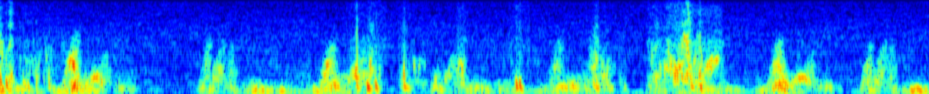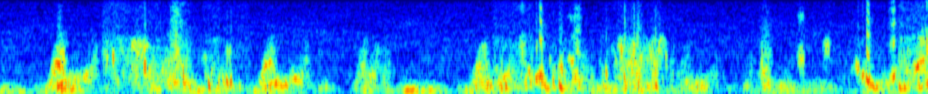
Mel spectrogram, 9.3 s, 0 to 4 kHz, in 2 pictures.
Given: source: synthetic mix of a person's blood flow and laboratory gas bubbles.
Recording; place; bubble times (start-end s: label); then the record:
Doppler ultrasound of blood flow; precordium
0.00-0.29 s: bubbles
1.74-1.93 s: bubbles
1.99-2.14 s: bubbles
2.28-2.34 s: bubbles
2.54-2.65 s: bubbles
2.94-3.14 s: bubbles
3.23-3.62 s: bubbles
5.15-5.88 s: bubbles
7.10-7.59 s: bubbles
7.63-8.02 s: bubbles
8.44-8.53 s: bubbles
8.62-8.68 s: bubbles
8.76-8.81 s: bubbles
8.89-9.29 s: bubbles
From the record:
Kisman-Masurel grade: 333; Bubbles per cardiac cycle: rolling drumbeat, 9 or more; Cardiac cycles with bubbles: 50 to 99%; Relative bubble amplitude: loud (0.450 to 0.775); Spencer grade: 3 (all of the cardiac periods contain showers or single bubble signals, but not dominating or overriding the cardiac motion signals); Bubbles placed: only in the low amplitude regions of the cardiac cycle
